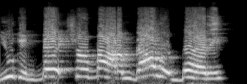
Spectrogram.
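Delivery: loud, high, on-air style shout. Retelling how Nancy Grace talks on Fox News: imitating Nancy Grace screaming. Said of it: "on Fox News screaming, saying".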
